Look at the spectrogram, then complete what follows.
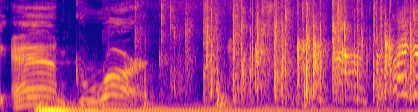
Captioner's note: applause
